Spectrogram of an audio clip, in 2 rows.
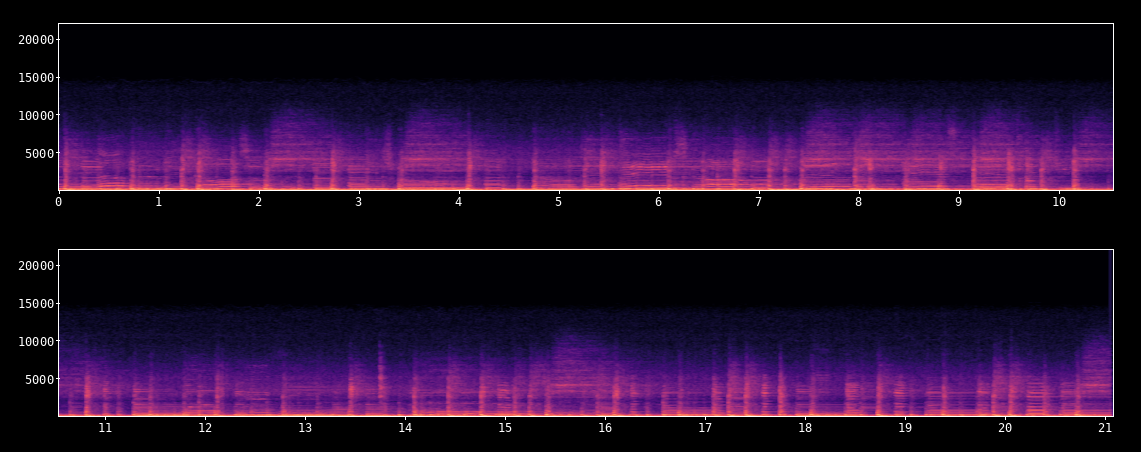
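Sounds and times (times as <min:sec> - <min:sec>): drum kit beat: 0:00.0 - 0:21.0
rock guitar: 0:00.0 - 0:21.0.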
